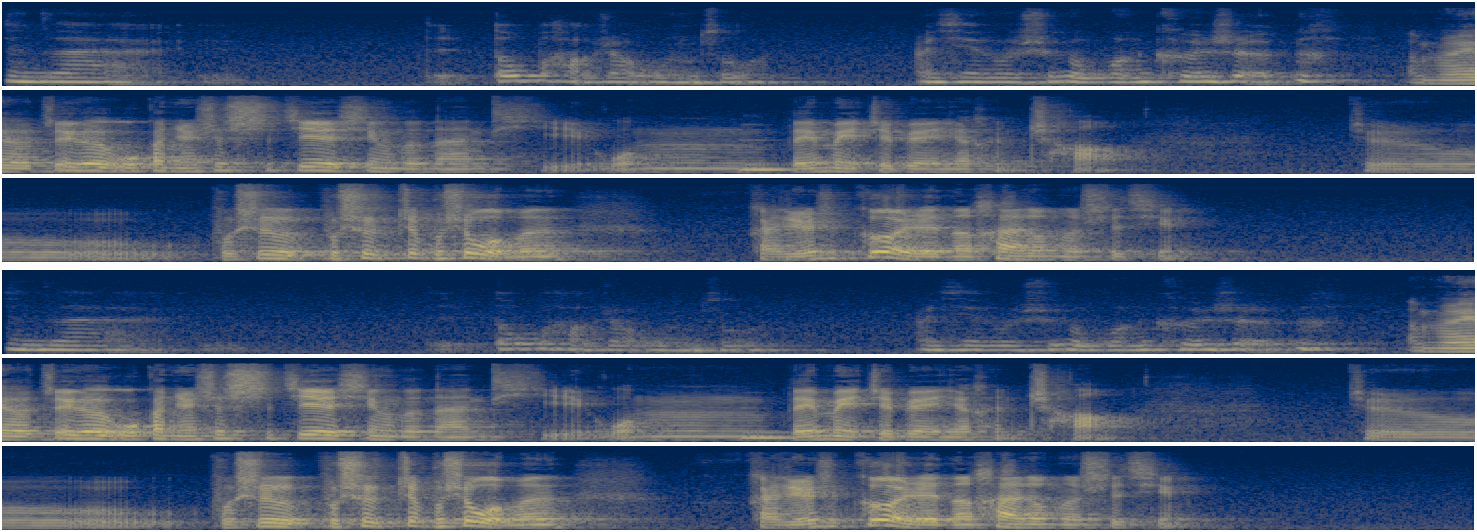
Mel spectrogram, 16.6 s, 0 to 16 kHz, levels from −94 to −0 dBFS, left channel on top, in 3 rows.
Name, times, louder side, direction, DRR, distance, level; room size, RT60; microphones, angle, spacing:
voice 1, 0.0-0.9 1.6-2.9 3.4-5.0 8.3-8.5, left 3 dB, 85° left, 0.5 m, -37 dB
voice 2, 5.3-9.7 10.6-13.4 13.9-15.6, right 3 dB, 15° right, 0.4 m, -29 dB
8.7 x 5.1 x 3.2 m
head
